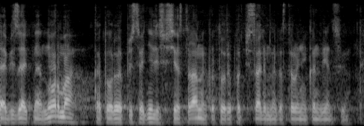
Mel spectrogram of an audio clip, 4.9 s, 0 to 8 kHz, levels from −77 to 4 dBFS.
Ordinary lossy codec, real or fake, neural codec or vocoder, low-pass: none; fake; codec, 16 kHz in and 24 kHz out, 2.2 kbps, FireRedTTS-2 codec; 7.2 kHz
